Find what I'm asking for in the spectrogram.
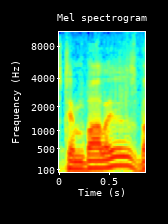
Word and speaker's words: Tymbales: Here's the Bob Bain Quartet, and the tune you know is Latin, because it rhymes with tamales. Its name is Tymbales, but unlike tamales, you don't eat them, you beat them, because tymbales are little drums.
